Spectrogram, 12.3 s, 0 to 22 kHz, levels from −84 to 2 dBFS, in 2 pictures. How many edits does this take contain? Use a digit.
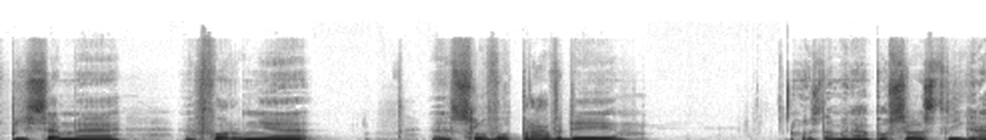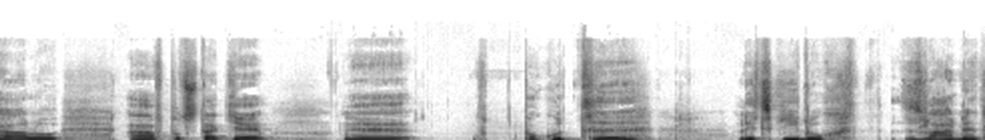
1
